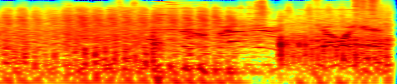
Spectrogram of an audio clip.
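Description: Dense gunfire in the Apex Legends battle royale, rapid shots crackling close and loud in a continuous burst, with a voice talking over the exchange.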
